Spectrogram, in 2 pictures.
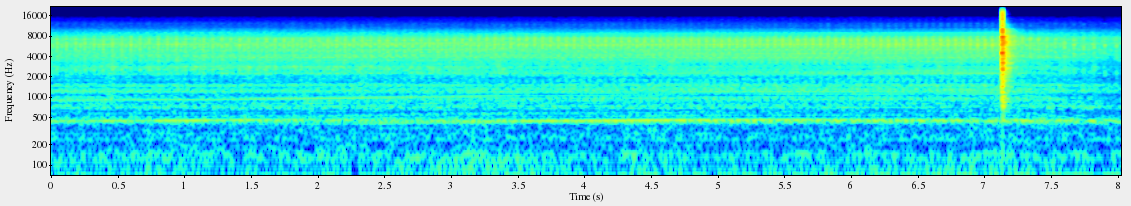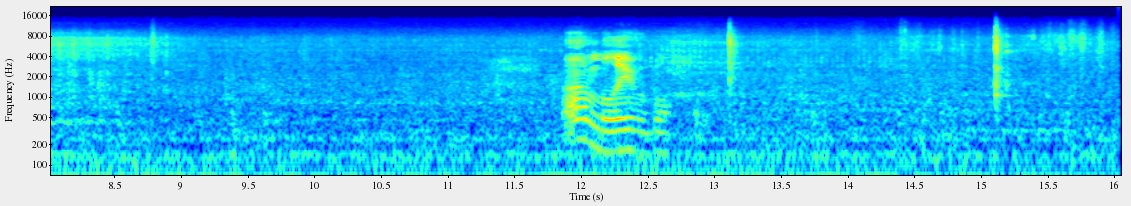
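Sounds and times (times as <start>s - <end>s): electric motor whine: 0.0s - 9.3s
sharp click: 7.2s - 7.4s.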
